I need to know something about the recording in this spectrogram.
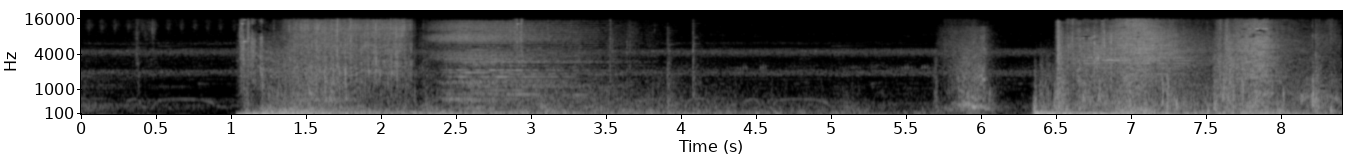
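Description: Soft digital whooshes and chimes swell in bursts.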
